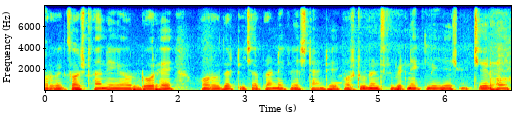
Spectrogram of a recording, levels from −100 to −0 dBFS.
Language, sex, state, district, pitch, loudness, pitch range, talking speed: Hindi, male, Uttar Pradesh, Ghazipur, 115 Hz, -17 LUFS, 110-115 Hz, 205 wpm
